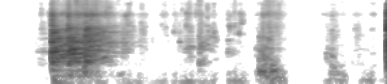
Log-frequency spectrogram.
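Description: Whey from homemade paneer is poured off in a short splashing gush, then trickles and drips quietly in a few small bursts.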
